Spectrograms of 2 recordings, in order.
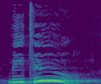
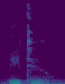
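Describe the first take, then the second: First: It is said in a cheerful, excited tone. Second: It is said in a sad, sombre tone. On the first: The speaker shares a happy plan. "But if I said it like this, hey, I'm going to Disneyland" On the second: The speaker shares a painful loss. "I just lost a child last year"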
